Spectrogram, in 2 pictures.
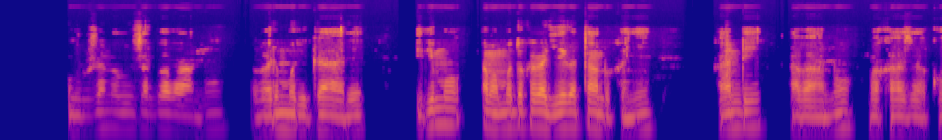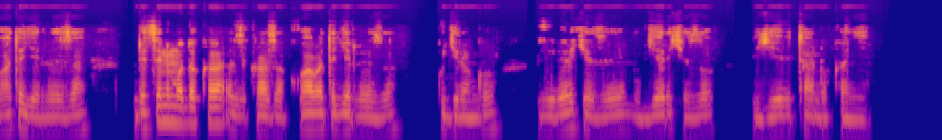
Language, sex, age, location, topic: Kinyarwanda, male, 50+, Musanze, government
